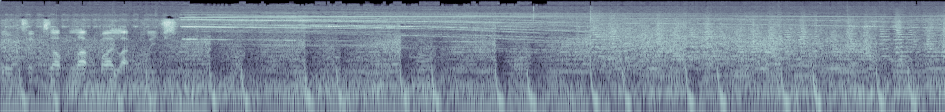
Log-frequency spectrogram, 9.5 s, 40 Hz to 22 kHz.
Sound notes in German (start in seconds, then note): 2.6 elektronische Fahrgeräusche; 2.6 sich steigernde Musik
